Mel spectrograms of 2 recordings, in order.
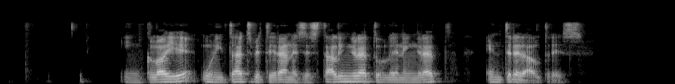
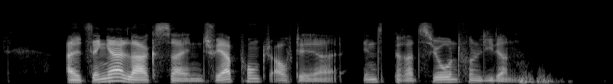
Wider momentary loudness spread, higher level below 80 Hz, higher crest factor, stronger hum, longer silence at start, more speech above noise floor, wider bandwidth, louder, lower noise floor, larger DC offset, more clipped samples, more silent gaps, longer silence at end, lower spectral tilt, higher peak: first, 19 LU vs 16 LU; first, -58 dBFS vs -66 dBFS; about the same, 22 dB vs 24 dB; neither; about the same, 0.7 s vs 0.65 s; about the same, 36 dB vs 34 dB; about the same, 8 kHz vs 7.4 kHz; about the same, -21 LUFS vs -23 LUFS; about the same, -57 dBFS vs -58 dBFS; neither; neither; about the same, 1.01-1.20 s vs 3.50-3.63 s, 3.88-3.94 s; first, 0.95 s vs 0.6 s; second, -3.5 dB/octave vs -5 dB/octave; about the same, -2 dBFS vs -2 dBFS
